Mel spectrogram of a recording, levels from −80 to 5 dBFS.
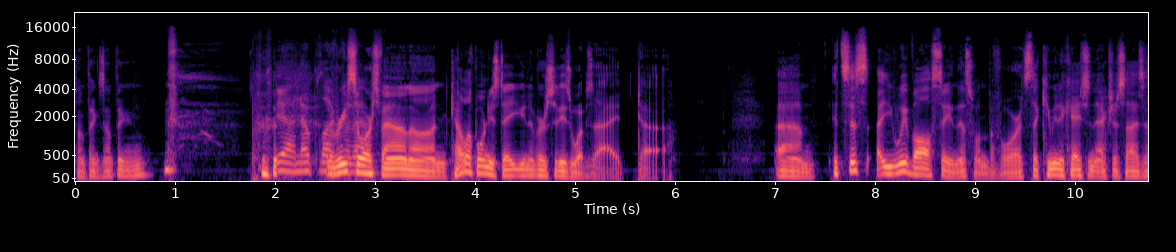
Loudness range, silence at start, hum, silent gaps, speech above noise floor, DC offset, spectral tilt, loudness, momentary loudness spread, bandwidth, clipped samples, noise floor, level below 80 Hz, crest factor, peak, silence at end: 7 LU; 0 s; none; none; 46 dB; under 0.1%; -5.5 dB/octave; -20 LUFS; 13 LU; 16 kHz; under 0.1%; -65 dBFS; -40 dBFS; 16 dB; -4 dBFS; 0 s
